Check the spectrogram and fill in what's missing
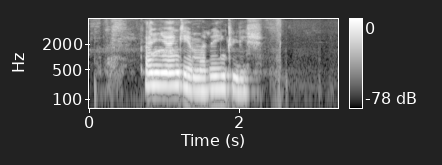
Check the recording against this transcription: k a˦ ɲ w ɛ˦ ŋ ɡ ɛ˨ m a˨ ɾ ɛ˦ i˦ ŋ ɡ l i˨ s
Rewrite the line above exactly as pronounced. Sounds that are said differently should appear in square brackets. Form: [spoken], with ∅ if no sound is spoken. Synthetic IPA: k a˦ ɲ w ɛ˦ ŋ ɡ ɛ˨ m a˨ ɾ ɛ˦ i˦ ŋ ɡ l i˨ [ʃ]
